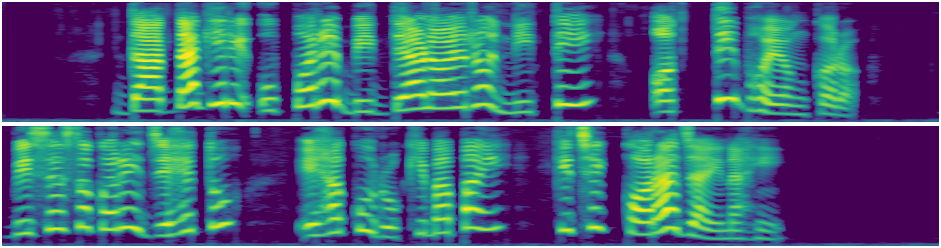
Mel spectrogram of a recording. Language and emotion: Odia, disgusted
